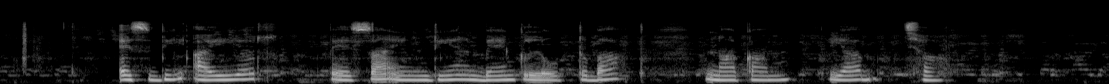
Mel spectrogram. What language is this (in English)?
Magahi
